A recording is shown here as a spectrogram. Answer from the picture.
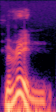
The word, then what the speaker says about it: maroon: everyone says wrong in Australia. Maroon. It's maroon. – It's maroon. – No, are you saying it right? – I'm saying it right. It's definitely maroon. Maroon.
